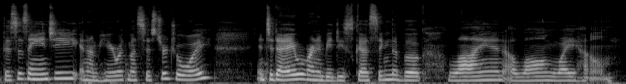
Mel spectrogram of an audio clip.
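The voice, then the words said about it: Out of breath speaking. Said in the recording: “I'm out of breath.”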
